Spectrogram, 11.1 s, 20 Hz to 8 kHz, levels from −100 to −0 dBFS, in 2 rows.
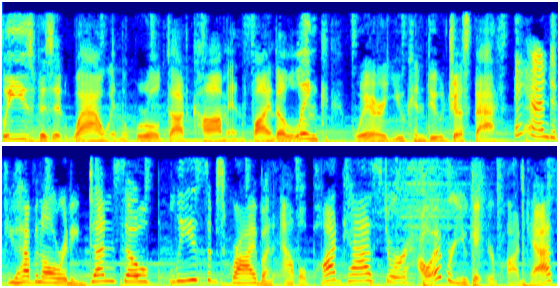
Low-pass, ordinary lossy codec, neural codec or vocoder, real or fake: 7.2 kHz; MP3, 64 kbps; none; real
